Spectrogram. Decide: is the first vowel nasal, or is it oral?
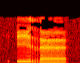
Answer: oral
